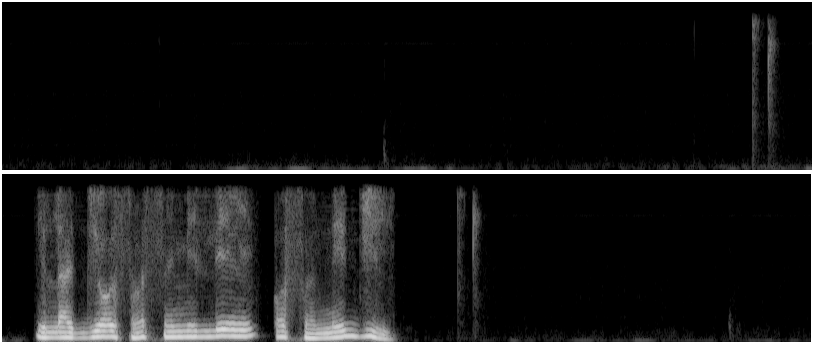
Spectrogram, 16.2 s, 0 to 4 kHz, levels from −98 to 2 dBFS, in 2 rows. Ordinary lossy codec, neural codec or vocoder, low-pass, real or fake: none; codec, 24 kHz, 3 kbps, HILCodec; 3.6 kHz; fake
